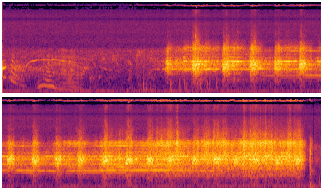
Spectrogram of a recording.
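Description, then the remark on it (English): A complete toy model railroad, reduced to the size of a cigar box and set in a suitcase, runs with a loud, steady motor whir and a rapid, regular clicking rhythm, preceded by a few seconds of faint sliding whistle-like tones before it starts. “They run! Just like real trains!”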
